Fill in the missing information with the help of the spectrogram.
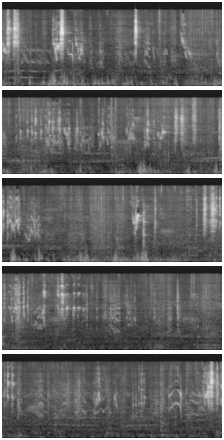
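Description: A flock of budgerigars chirping and chattering, short calls scattered throughout, over a low uneven rumble.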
